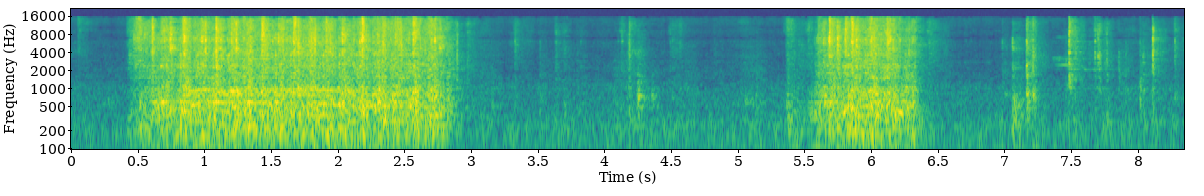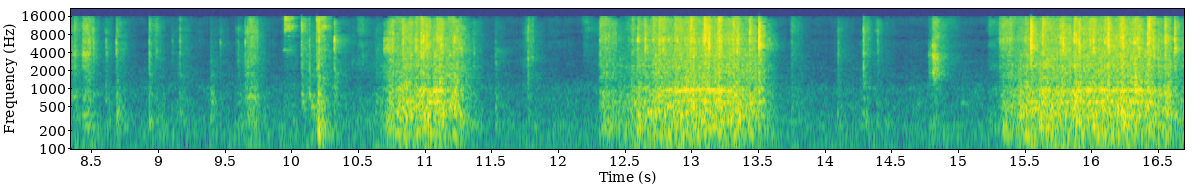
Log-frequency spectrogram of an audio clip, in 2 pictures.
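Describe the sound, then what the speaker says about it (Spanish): Domestic sewing machine stitching a zipper into a folding fabric pencil case, running in several loud bursts of a few seconds each, separated by quieter pauses with handling noise and no talk. "Vamos a colocar ahí y vamos a coser. Cosemos el cierre."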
